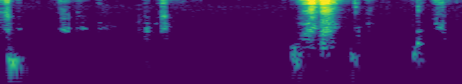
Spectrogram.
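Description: Felt-tip marker writing on paper: a few faint, short strokes, the clearest about a second and a half in.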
